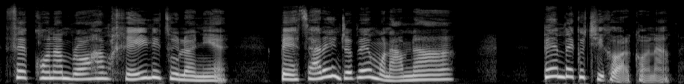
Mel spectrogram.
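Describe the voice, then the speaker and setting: Little frog, played by a woman, chirpy, sing-song, high, bouncy storybook critter. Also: sing-song, darkish tone, no echo, clean studio sound. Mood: eager. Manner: sing-song croaking chant. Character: small cheerful pond frog, eager and chirpy.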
